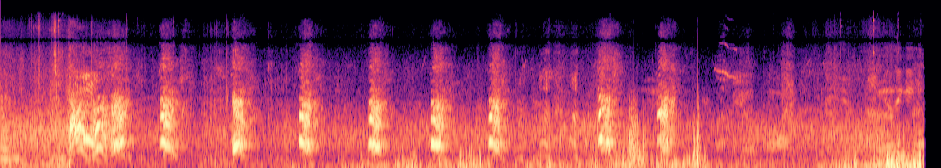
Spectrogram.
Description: Dogs barking outside with human owners laughing in background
